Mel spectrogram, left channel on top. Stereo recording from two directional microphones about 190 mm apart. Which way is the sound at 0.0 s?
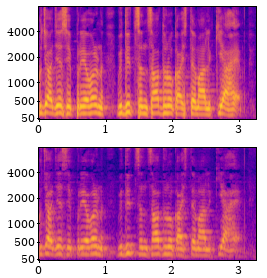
45° left (ahead or behind).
